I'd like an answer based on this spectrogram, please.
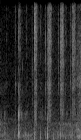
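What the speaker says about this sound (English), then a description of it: "Nice spray on, get some cleaner" Cleaner is sprayed from a spray bottle onto a black steering wheel during a restoration, in several short, close, hissing bursts separated by small pauses.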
